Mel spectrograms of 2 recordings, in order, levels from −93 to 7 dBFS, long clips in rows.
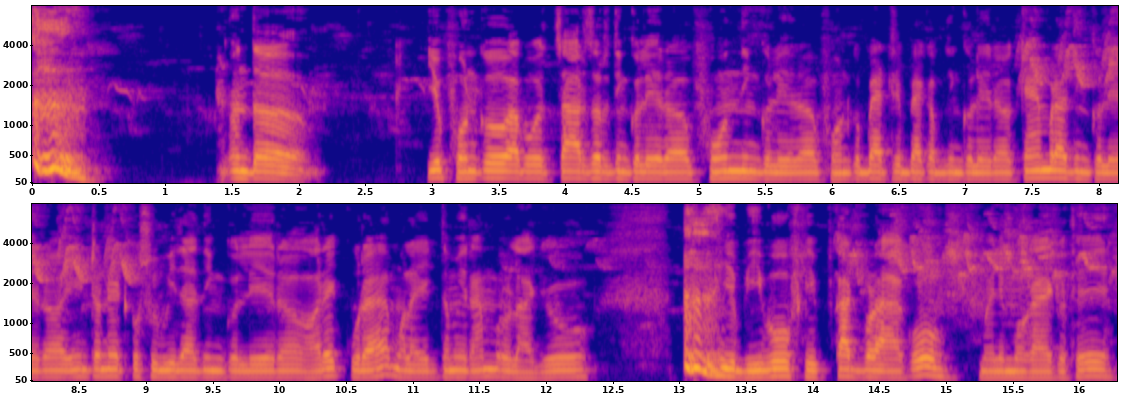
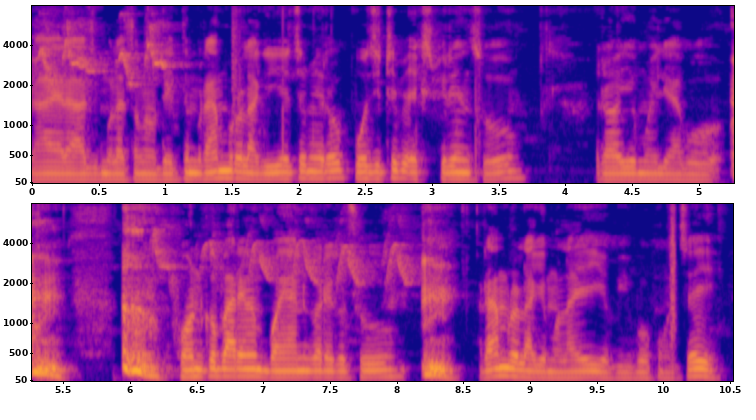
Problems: none marked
